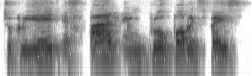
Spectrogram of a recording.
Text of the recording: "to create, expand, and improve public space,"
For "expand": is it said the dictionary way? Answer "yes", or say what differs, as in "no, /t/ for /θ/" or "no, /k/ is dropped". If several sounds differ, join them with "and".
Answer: no, /k/ is dropped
